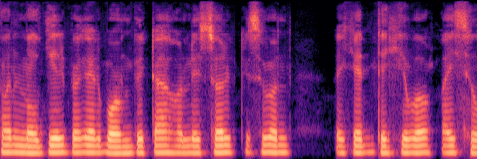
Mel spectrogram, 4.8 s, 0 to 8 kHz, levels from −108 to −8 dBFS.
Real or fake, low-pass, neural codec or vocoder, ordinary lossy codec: fake; none; codec, 16 kHz, 2 kbps, FunCodec, trained on LibriTTS, 25 frames a second; none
